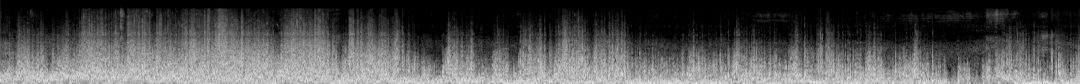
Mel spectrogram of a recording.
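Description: Strong wind buffets the microphone outdoors.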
